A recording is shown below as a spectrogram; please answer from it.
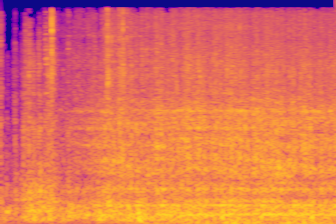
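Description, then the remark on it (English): A boat engine idles steadily, a low, constant rumble with a slight churning texture that holds at an even loudness throughout, with no voices; a family's boat taking visiting players out for a coastal ride to go clamming. “One morning, the Tulloughs took the players on their boat for a ride and a chance to do a classic coastal activity.”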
